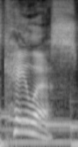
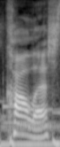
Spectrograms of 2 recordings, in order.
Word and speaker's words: Kahless: That is Kahless, whose name was originally pronounced Kales the first time he's mentioned in this show.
